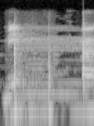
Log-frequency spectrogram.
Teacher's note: Nun dan mim tasydid pertama ya, sangat sempurna. Kurang lebih 2 ketukan ya.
